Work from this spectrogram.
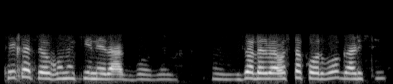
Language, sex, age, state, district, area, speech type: Bengali, female, 30-45, West Bengal, Darjeeling, urban, conversation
